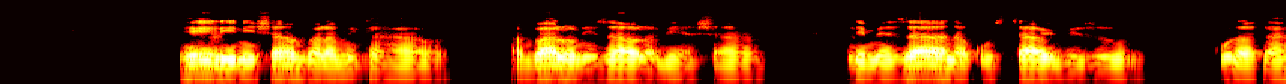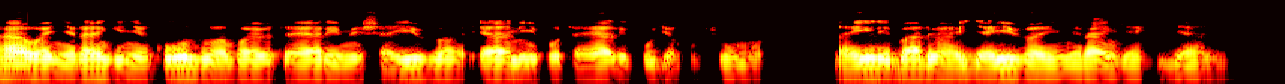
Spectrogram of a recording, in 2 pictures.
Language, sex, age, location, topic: Swahili, male, 25-35, Dar es Salaam, agriculture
